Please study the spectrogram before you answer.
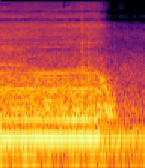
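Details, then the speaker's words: DeLonghi Magnifica S before repair: it powers on but makes no coffee, with two lamps lit together, first suspected as a clogged grinder. A low, steady motor hum strains for under a second and dies without grinding. Testing later found the grinder motor faulty. "if I'm trying to press the button here uh it's starting the process we can clearly hear that it's trying to do something but uh not quite succeeding"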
